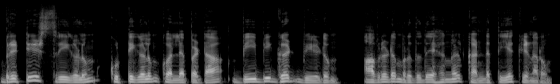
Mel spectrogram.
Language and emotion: Malayalam, neutral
